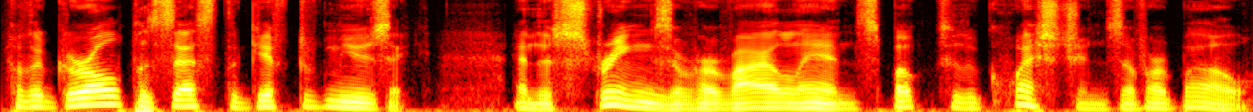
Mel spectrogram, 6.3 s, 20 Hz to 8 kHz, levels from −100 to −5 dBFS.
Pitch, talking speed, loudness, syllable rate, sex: 100 Hz, 200 wpm, -18 LUFS, 4.7 syllables/s, male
